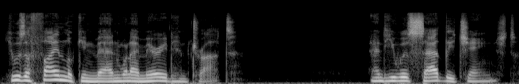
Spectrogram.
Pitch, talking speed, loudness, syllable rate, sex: 155 Hz, 175 wpm, -18 LUFS, 5.2 syllables/s, male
